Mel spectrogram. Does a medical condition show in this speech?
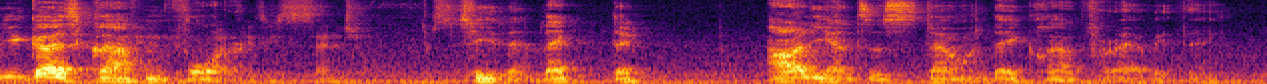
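Yes: cerebral palsy; breathing fine.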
